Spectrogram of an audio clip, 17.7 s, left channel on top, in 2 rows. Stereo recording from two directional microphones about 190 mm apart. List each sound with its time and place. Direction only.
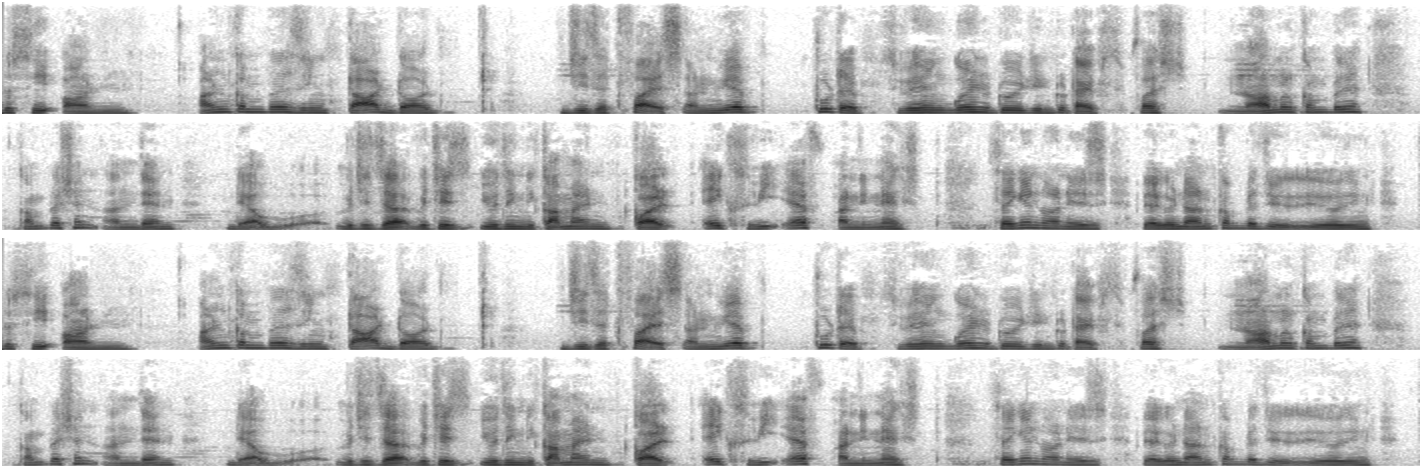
0.0 s speech: 10° right (ahead or behind)
1.2 s speech: centre (ahead or behind)
14.8 s speech: 20° left (ahead or behind)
